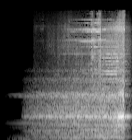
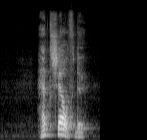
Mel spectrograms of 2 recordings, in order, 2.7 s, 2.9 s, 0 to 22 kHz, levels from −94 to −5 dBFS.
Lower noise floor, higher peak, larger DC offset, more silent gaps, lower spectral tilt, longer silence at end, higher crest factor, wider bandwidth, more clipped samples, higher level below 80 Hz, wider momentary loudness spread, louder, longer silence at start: second, -61 dBFS vs -69 dBFS; first, -2 dBFS vs -8 dBFS; neither; neither; second, 0 dB/octave vs -4.5 dB/octave; second, 0 s vs 1.25 s; about the same, 18 dB vs 20 dB; about the same, 16 kHz vs 16 kHz; neither; first, -50 dBFS vs -80 dBFS; first, 22 LU vs 17 LU; first, -16 LUFS vs -25 LUFS; about the same, 0.65 s vs 0.75 s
